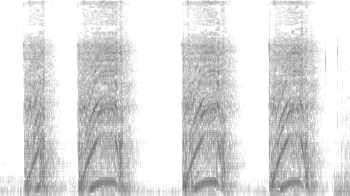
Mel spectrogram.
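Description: A cordless impact wrench loosening a nut fires in four short bursts, each a whirring, hammering rattle with rising and falling pitch, close and loud with brief pauses between.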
